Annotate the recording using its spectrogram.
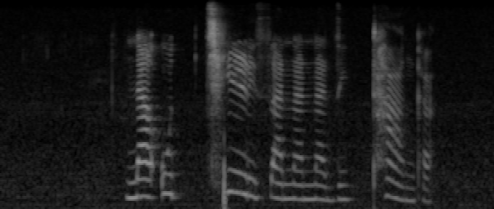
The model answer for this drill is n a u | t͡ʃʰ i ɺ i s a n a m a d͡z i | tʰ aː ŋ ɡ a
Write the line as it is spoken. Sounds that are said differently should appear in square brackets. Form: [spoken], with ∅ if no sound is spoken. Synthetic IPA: n a u | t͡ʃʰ i ɺ i s a n a [n] a d͡z i | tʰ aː ŋ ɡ a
